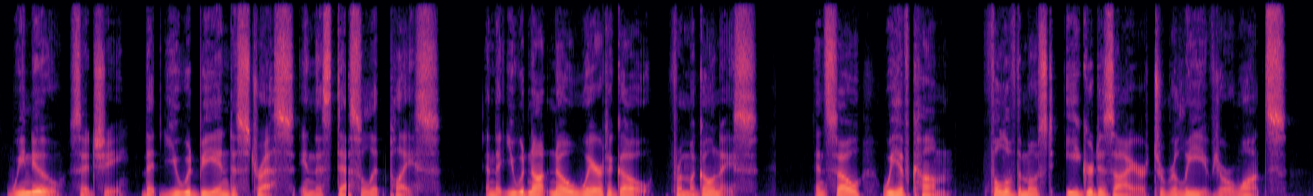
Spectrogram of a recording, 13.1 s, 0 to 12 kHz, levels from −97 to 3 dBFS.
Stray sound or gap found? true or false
true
